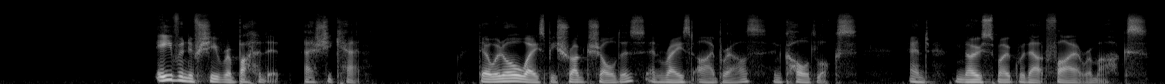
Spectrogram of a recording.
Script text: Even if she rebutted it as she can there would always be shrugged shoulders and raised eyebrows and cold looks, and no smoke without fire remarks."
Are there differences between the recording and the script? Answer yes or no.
no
